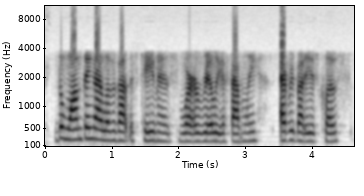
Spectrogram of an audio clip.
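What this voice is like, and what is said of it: Non-American foreign accent. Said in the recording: “If you can't tell by my accent, I'm not from the U.S.”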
